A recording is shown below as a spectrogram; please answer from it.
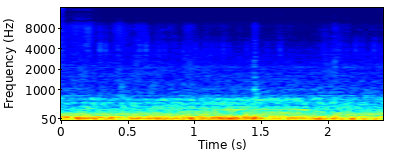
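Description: Low steady rumble of a small car's engine and tyres heard inside the cabin while it creeps along at low speed.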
